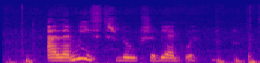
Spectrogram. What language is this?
Polish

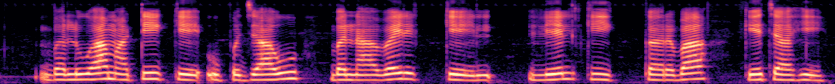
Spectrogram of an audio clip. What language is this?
Maithili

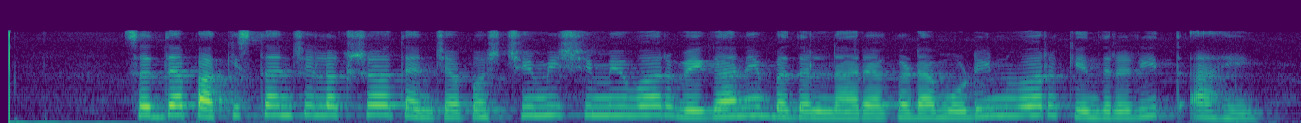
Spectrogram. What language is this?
Marathi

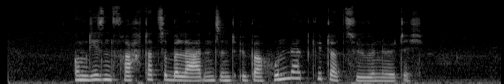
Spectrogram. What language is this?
German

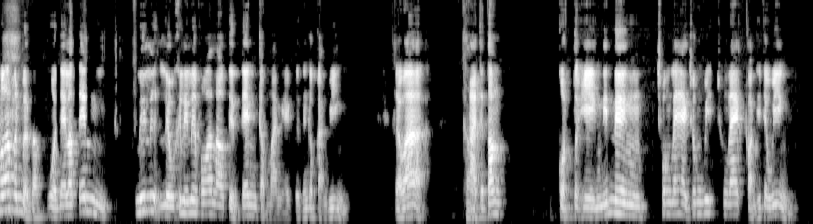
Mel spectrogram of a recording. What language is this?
Thai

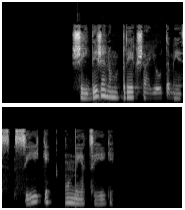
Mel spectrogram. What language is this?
Latvian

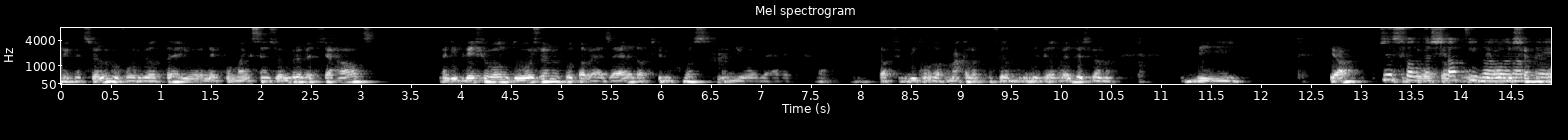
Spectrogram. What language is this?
Dutch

